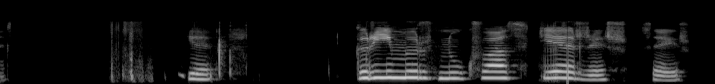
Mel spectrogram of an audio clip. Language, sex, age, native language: Icelandic, male, 9, Icelandic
